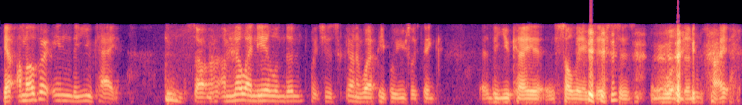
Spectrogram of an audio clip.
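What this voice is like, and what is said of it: Northern English Leeds accent. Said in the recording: “you might be able to tell by my accent, it's not quite how you hear in the movies. I'm not the smooth, dashing, sort of posh ... When us guys from up north, we have a bit of a different accent, and I've often been told that I sound Scottish ... that's from Leeds, Leeds Bradford area”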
